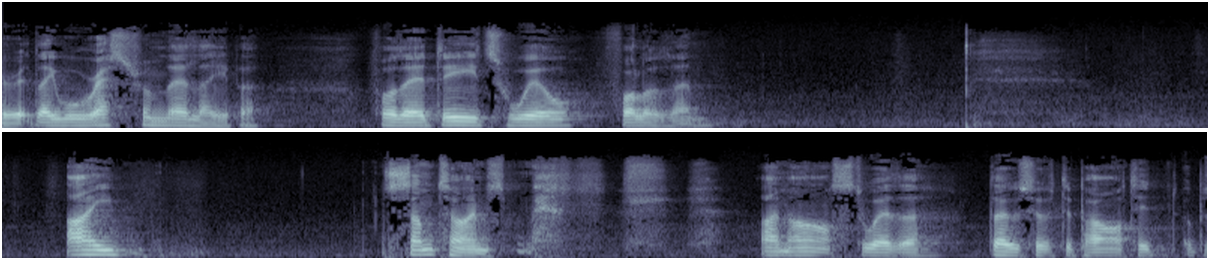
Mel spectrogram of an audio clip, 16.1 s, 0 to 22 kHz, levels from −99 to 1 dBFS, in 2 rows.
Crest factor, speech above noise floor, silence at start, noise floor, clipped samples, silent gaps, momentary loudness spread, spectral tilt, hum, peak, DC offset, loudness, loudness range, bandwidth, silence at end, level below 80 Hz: 24 dB; 37 dB; 0 s; -66 dBFS; under 0.1%; none; 18 LU; -4.5 dB/octave; none; -8 dBFS; under 0.1%; -29 LUFS; 5 LU; 10.5 kHz; 0 s; -66 dBFS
